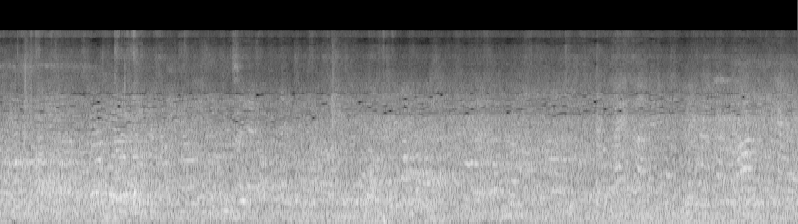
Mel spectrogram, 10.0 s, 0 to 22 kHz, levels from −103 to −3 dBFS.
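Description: Throughout, the treble sounds bright but gritty and metallic, with nothing above 12.3 kHz. This is likely HE-AAC compression: only the lower spectrum is coded and the top is copied up from it, so the upper harmonics don't align. The damage fits a bitrate around 16 kbps.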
